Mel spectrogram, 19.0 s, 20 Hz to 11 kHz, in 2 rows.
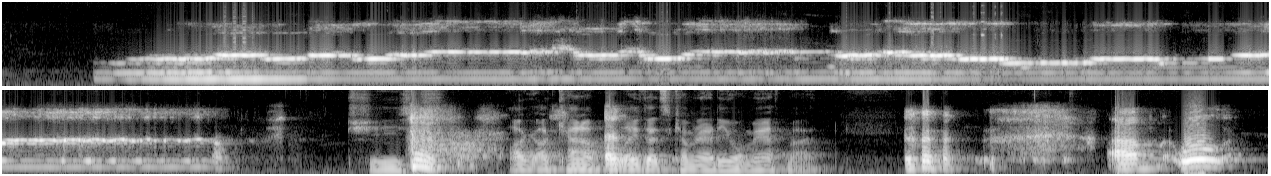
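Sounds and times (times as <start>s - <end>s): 
speech: 0.7s - 1.1s, 12.6s - 15.7s, 16.3s - 16.7s, 17.8s - 18.7s
harmonic overtone singing with low drone and whistle-like overtone melody: 0.7s - 11.4s
laughter: 16.3s - 17.6s.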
